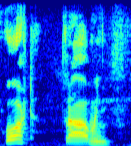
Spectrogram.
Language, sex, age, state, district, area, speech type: Kashmiri, male, 30-45, Jammu and Kashmir, Kulgam, rural, read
